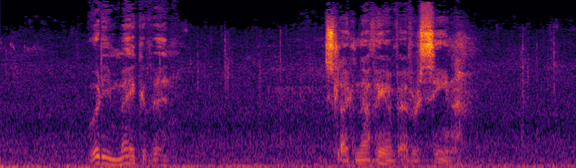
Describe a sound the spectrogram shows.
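A young man speaks in a low, calm voice.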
